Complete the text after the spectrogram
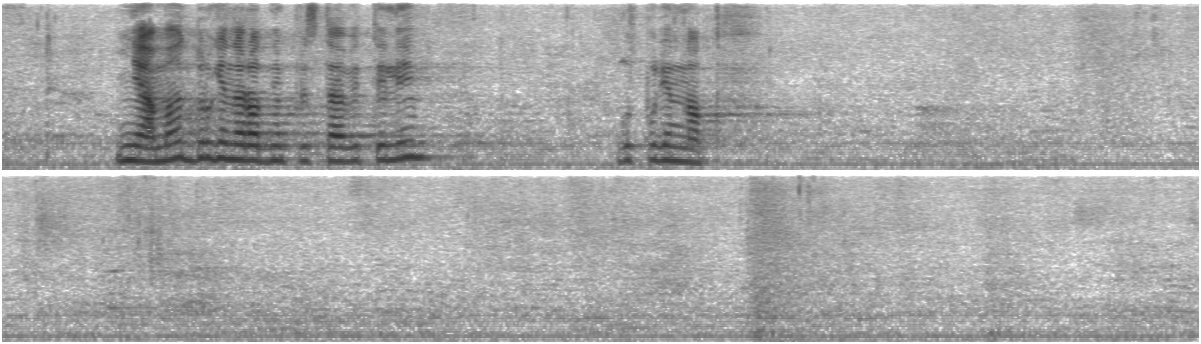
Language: Bulgarian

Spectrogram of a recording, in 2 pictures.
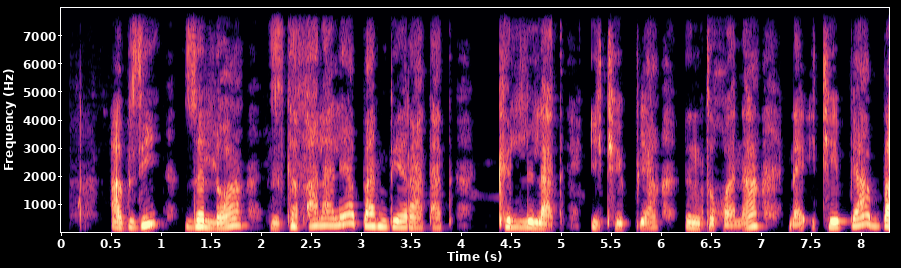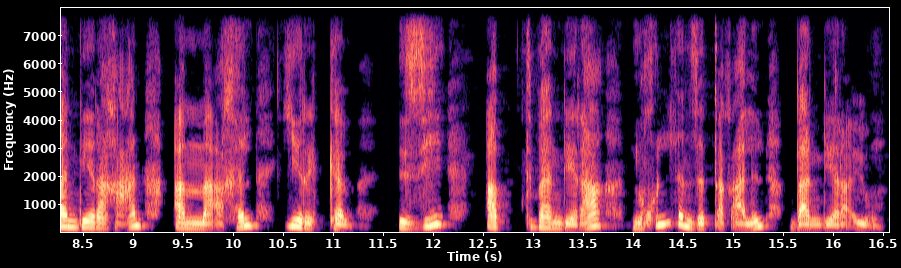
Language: Tigrinya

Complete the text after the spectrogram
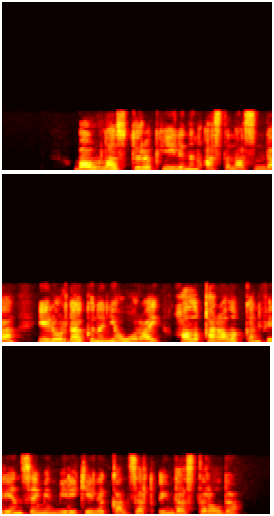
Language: Kazakh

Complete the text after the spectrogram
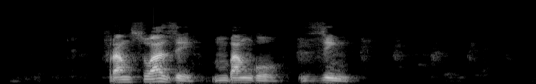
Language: Mbum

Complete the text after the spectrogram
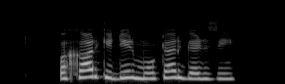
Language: Pashto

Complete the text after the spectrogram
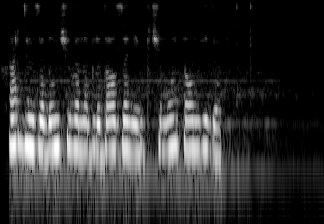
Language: Russian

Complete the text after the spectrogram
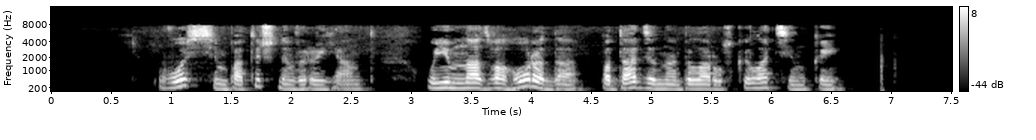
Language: Belarusian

